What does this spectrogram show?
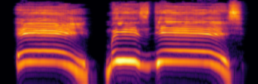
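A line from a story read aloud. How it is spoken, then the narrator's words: Shouting man on tower. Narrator (Russian): закричал один из мужчин на башне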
